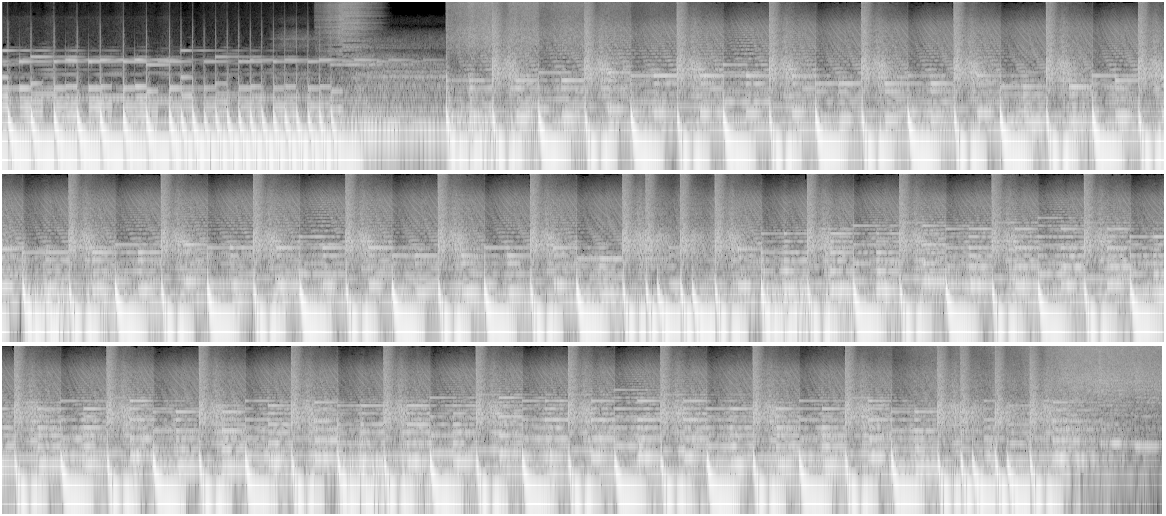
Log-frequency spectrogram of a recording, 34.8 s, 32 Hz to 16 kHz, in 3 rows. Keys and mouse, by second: 0.8-2.3 middle drag, 2.3-3.4 drag, 2.3 shift+a, 3.4 s, 6.9-10.4 drag, 10.4 Tab, 11.3-12.8 drag, 15.3 e, 21.9-23.8 drag, 23.8 s, 25.3-29.2 drag, 26.0 s, 29.2 e, 31.9 s, 33.5 r, 34.4-34.8 drag.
